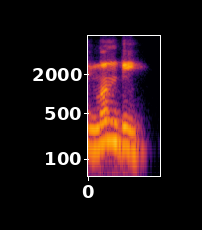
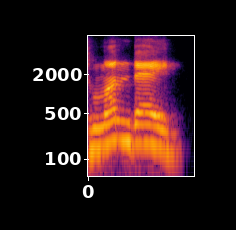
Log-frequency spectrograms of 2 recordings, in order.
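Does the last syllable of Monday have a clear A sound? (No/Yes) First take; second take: No; Yes. First: The last syllable lacks a clear A sound. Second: The last syllable has a clear A sound. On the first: The speaker calls it wrong. "I've heard some people say" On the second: The speaker calls it right. "you got to have the A sound"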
